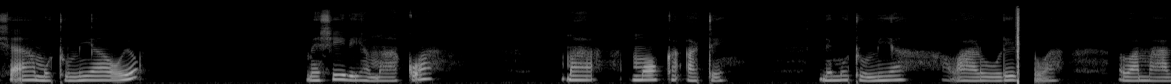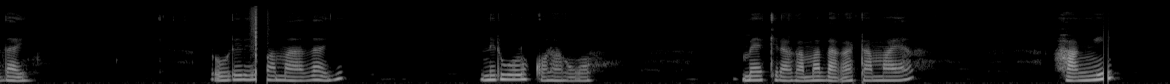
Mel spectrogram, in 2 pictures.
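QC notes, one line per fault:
10.14–10.36 s and 14.18–14.42 s, wireless microphone squelch dropout: the radio link fades, hiss creeps up, then the receiver's squelch mutes the speech for 168 ms and 111 ms before it returns.
22.75–22.79 s, gap at a join of encoded pieces: a 47 ms hole with abrupt, slightly smeared edges, left by encoder delay and end-frame padding kept at the splice.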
